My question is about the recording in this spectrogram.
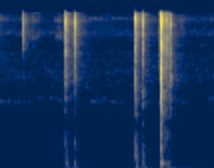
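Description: Computer keyboard keystrokes: a couple of key clicks a little over half a second in, then a quick cluster of clicks around a second and a half in.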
